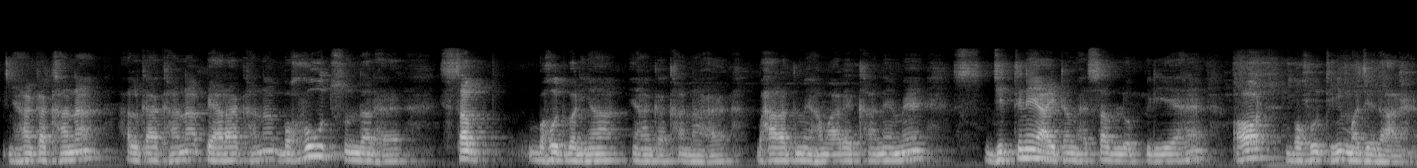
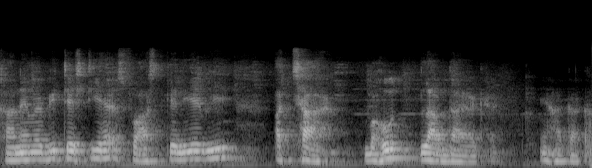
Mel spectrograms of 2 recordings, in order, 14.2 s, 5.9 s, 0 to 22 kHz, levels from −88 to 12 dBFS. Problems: constant background noise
